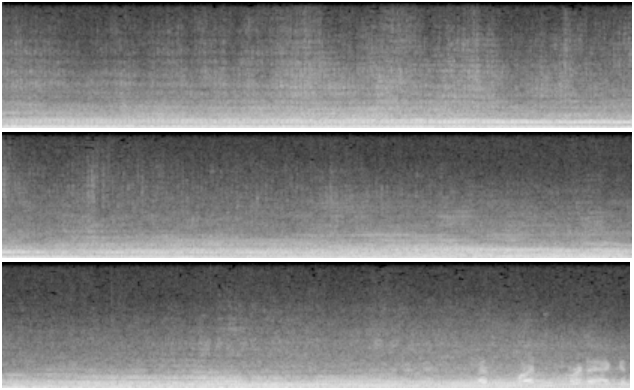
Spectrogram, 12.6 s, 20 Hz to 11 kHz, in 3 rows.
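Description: A red National Mod class racing boat's engine roars past at the 2013 Western Divisionals, a loud, steady, throaty drone that shifts in pitch as it goes by, with a race announcer talking over it.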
